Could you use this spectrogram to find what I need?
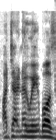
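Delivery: usual speaking voice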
